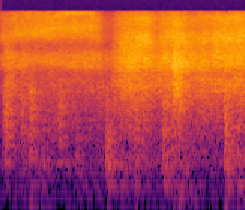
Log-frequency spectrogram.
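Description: Cloth wiping chalk off a blackboard, a rubbing sound that grows louder about a second in.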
